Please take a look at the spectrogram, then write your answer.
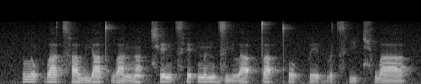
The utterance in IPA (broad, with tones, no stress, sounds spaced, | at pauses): l o˦ k̚ b a˧ t͡sʰ a˨˩ w j a˥˧ t̪ʰ w a˨˩ ŋ ã˦ k̚ t͡ɕʰ e˦ ŋ t͡sʰ e˦ ʔ n̪ ə˦ n d͡z i˨˩ l a˦ ʔ t̪ a˦ ʔ t̪ʰ o˦ ʔ p e˨˩ b ə˧ t͡sʰ i˦ t͡ɕʰ w a˦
